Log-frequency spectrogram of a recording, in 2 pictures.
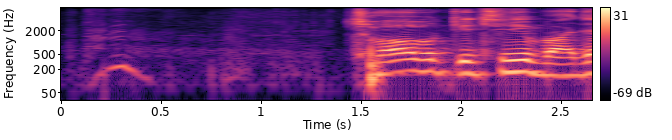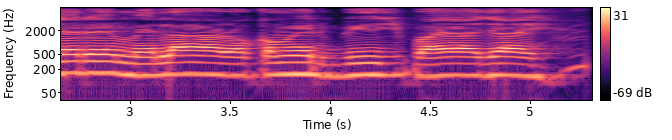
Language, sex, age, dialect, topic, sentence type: Bengali, male, 18-24, Jharkhandi, agriculture, statement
